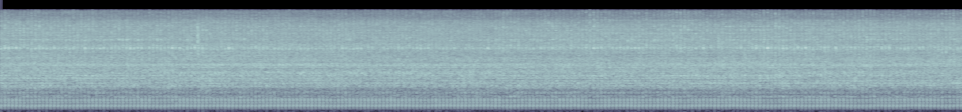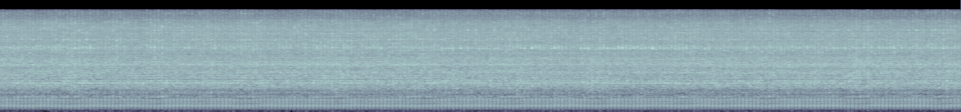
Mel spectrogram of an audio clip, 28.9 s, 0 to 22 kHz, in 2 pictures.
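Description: Weima WM 900 7 hp walk-behind tiller running steadily as its rotary tines churn through hard, compacted soil.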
